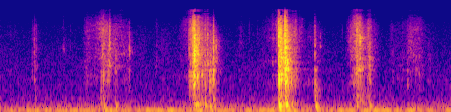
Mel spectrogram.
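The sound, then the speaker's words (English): Oracle cards are shuffled by hand: a few soft, papery swishes and slides, quiet and uneven in rhythm, with slightly stronger strokes near the middle and no talk over them. “So let's pull a Witch's Wisdom Oracle card for this week ahead.”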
